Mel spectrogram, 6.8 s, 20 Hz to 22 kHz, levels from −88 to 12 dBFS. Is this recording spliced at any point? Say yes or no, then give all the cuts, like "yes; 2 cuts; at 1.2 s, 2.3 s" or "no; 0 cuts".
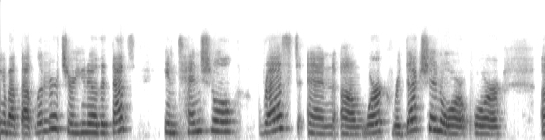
no; 0 cuts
